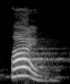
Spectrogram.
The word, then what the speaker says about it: time: What time? Bac bacanya bukan tim ya, tapi time. Time.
